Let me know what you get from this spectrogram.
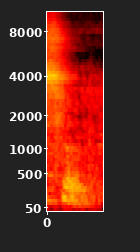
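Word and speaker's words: す: কোন স অক্ষর নাই এটাকে শি হবে লেখার সময় শি লিখতে হবে বলার সময় স বলতে হবে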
